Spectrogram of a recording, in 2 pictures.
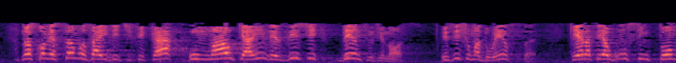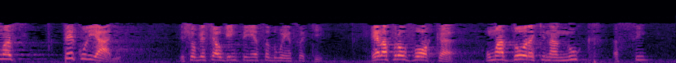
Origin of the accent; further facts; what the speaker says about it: Votuporanga, São Paulo, Brazil; eu sou de Votuporanga.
